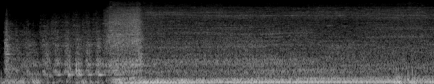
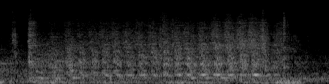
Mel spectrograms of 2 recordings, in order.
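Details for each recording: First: Chevy K1500 pickup that sat for a few years, with a fuel leak just fixed and the fuel pump cycle not heard. Brief cranking, then it catches and settles into a steady, even low idle with no misses or knocks: a normal start. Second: Chevy K1500 truck that sat for a few years, cranked on a new battery: the starter turns the engine evenly for a few seconds without a catch. No fuel is reaching the engine.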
